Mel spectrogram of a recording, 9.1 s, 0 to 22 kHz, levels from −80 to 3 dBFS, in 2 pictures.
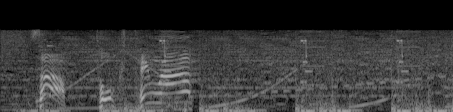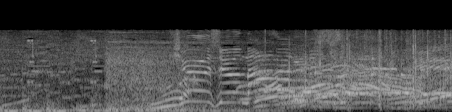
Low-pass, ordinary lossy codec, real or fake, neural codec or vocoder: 7.2 kHz; none; real; none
